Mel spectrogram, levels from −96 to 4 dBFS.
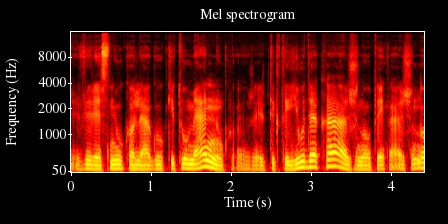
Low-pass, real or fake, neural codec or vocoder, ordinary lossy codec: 14.4 kHz; real; none; Opus, 24 kbps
